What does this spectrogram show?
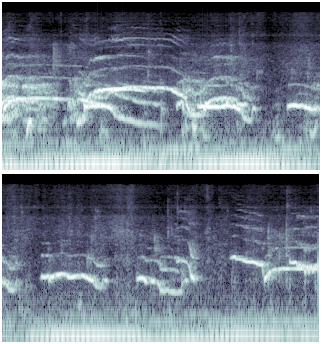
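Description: A golden retriever puppy gives a run of thin, wavering howls that slide up and bend down again, each lasting about a second. A steady low hum runs underneath throughout.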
